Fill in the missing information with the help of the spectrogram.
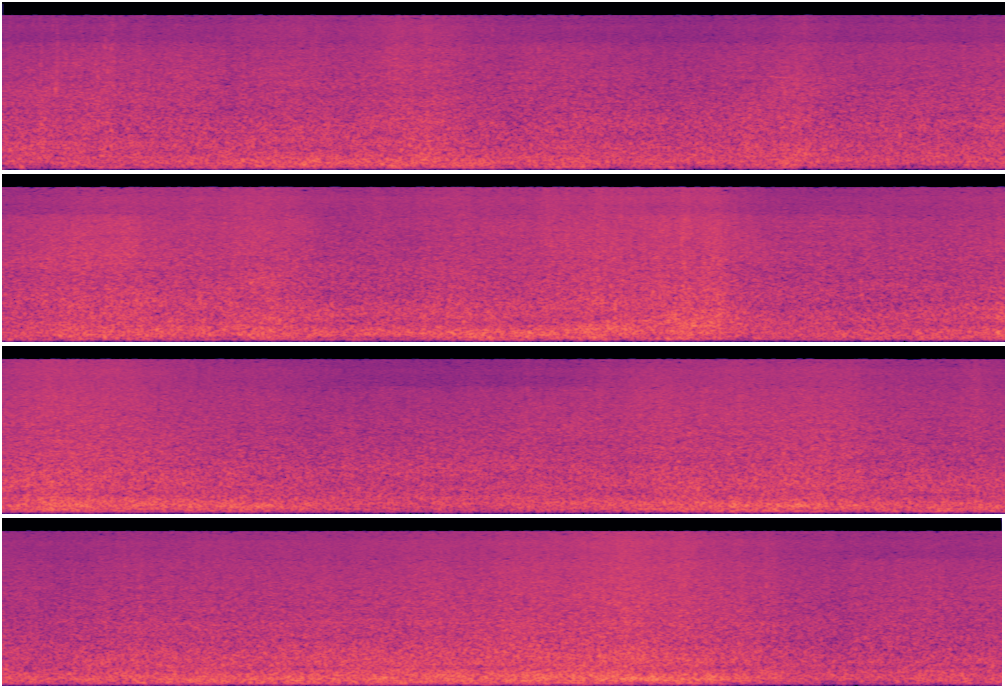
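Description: Surf breaking and washing onto the beach, swelling and easing every few seconds, with wind on the microphone.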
